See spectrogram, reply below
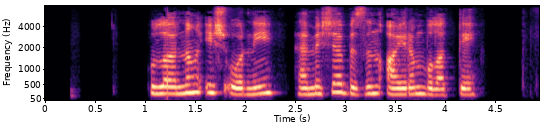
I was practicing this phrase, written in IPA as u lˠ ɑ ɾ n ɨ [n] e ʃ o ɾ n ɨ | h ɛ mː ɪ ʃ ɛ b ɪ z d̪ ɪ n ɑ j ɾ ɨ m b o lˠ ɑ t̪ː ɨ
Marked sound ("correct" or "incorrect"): incorrect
